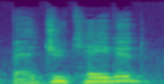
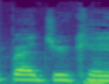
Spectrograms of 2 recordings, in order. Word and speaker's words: Beducated: Not safe for work education sites are available to pick up the slack, including Be Educated, or maybe they call it Beducated. I don't know exactly how that's pronounced. – It looks like beducated. – Beducated, yeah, which, clever, okay, punny, which just launched its AI sex coach.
